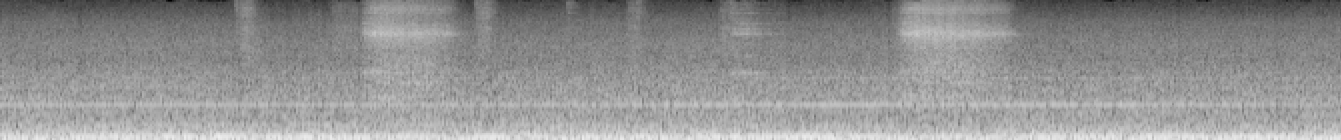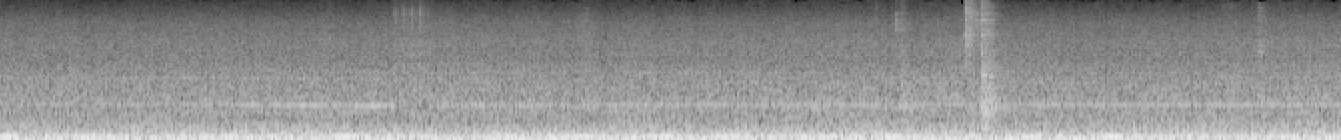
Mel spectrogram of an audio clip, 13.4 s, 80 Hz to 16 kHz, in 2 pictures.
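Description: Electric multiple unit heard from inside the driver's cab while running: a steady low rumble of wheels on track with a faint steady whine. Two brief high-pitched sounds come about 2 and 5 seconds in, and a sharp click comes near the end.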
